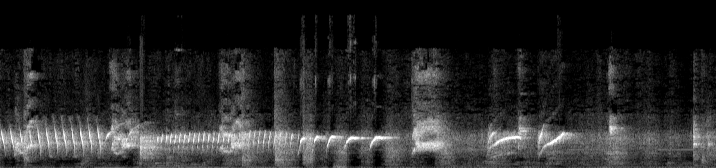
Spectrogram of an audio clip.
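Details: Canary in full song, used as a master recording to stimulate silent canaries; rapid trills of fast repeated notes, then sweeping whistled phrases and bright chirps, continuous and high-pitched, with a faint low hum beneath.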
